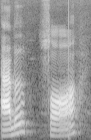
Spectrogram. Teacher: after fatha, alif is coming, we will make this sad sound longer. It will be madda.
